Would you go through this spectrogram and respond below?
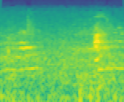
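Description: Archie, a young and portly house cat, gives a soft, faint meow against a quiet indoor background, brief and close.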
